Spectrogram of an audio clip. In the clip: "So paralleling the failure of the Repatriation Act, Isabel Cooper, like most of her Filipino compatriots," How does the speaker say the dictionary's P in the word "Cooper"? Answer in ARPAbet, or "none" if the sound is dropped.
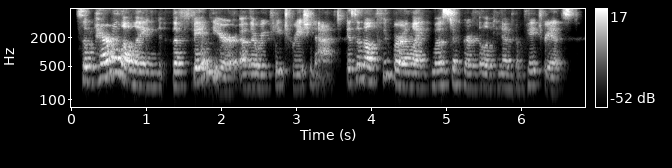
B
